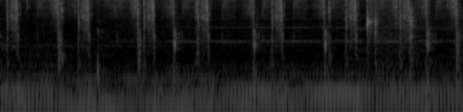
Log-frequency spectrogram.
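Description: Tarot cards shuffled in the video game Prognostic, a steady run of papery riffles and flicks lasting several seconds over a low background hum.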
